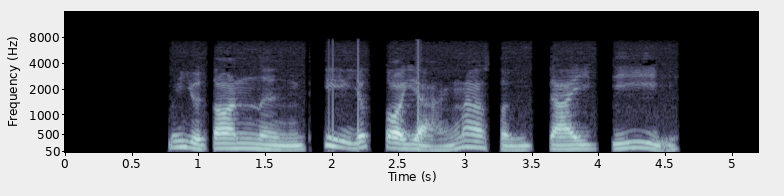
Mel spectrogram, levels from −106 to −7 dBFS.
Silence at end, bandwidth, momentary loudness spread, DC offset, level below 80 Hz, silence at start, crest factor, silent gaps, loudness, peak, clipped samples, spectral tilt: 0.6 s; 7.6 kHz; 8 LU; under 0.1%; -56 dBFS; 0.8 s; 18 dB; 1.86-1.95 s, 2.30-2.41 s, 3.20-3.27 s, 3.52-3.64 s, 4.01-4.11 s; -31 LUFS; -12 dBFS; under 0.1%; -9.5 dB/octave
